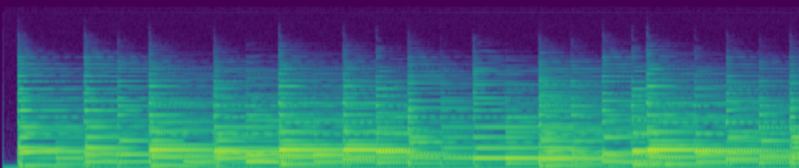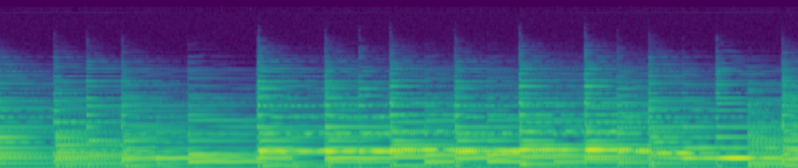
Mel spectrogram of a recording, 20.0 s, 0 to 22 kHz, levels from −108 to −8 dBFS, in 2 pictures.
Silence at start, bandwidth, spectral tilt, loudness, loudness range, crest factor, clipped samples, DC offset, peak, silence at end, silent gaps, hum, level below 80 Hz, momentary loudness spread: 0.2 s; 6.2 kHz; -9 dB/octave; -26 LUFS; 5 LU; 14 dB; under 0.1%; 0.5%; -10 dBFS; 0 s; none; none; -46 dBFS; 8 LU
